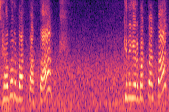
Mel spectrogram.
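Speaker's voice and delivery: high, animated animal-call coaxing; playful coaxing. Pretend. Owner asking Max for a buck buck, playful and high. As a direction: coax a pet to copy the sound. Coaxing parrot with imitation sound.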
